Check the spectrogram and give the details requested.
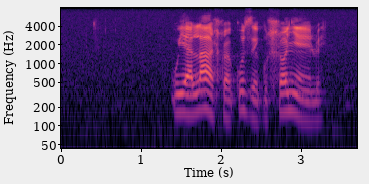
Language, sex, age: Xhosa, male, 31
